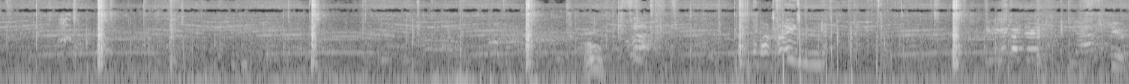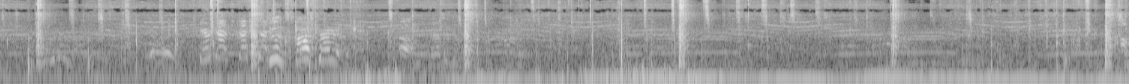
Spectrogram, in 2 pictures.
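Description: Tennis balls being struck with rackets, sharp knocks recurring every one and a half to three seconds, with children's voices in the background. A low hum builds up in the second half and becomes the loudest sound.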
